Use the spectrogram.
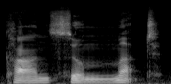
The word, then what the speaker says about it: consummate: I was 5 years a college graduate before I learned to pronounce consummate as an adjective, consummate.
